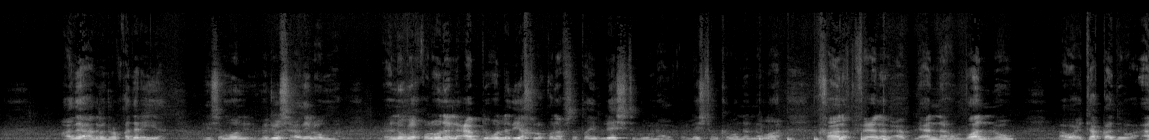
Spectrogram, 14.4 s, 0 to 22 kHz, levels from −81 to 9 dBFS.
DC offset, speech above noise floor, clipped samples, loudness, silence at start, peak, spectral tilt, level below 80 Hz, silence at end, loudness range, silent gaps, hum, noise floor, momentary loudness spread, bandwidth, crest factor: under 0.1%; 26 dB; under 0.1%; -21 LUFS; 0.75 s; -2 dBFS; -6.5 dB/octave; -56 dBFS; 0 s; 6 LU; none; none; -48 dBFS; 16 LU; 19.5 kHz; 20 dB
